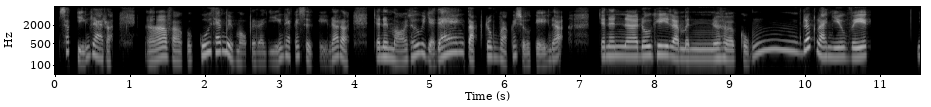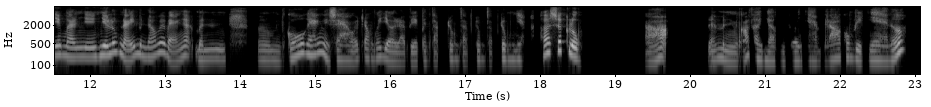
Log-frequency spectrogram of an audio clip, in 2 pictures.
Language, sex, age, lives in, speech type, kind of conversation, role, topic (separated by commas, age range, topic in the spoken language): Vietnamese, female, 45-49, Vietnam, conversation, podcast, guest, Làm thế nào để cân bằng giữa công việc và việc chăm sóc con?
